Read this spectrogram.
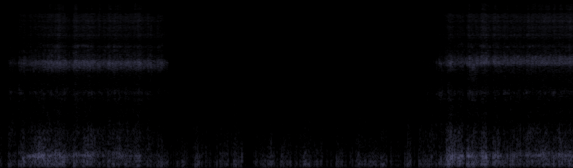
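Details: An adult man snoring while wearing a mask: muffled, rough snoring breaths with a faint whistle, repeating several seconds apart.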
